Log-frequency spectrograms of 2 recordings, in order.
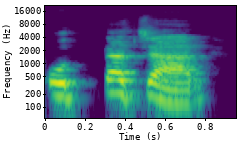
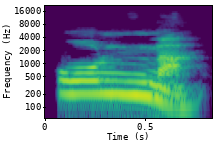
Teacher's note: জ ফলা যুক্ত ব্যঞ্জন থাকলে আদির অ এর উচ্চারণ ও এর মত সংবৃত হয়। এটা ও এর মত হবে।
